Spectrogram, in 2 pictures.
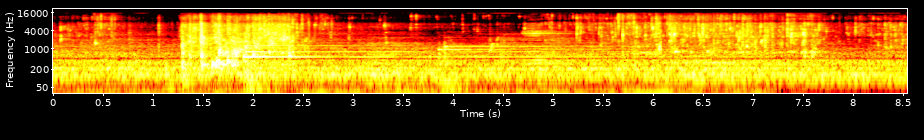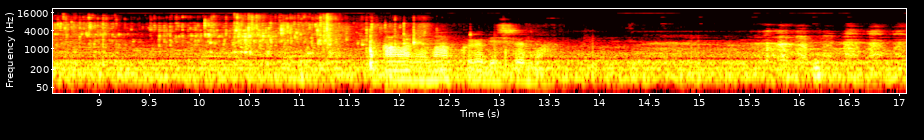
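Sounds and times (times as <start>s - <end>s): water splashing and dripping: 0.0s - 4.4s, 5.0s - 12.3s.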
